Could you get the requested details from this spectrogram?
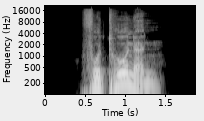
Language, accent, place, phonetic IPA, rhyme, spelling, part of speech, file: German, Germany, Berlin, [ˈfotoːnən], -oːnən, Photonen, noun, De-Photonen.ogg
- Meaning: plural of Photon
